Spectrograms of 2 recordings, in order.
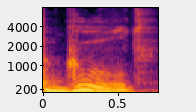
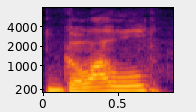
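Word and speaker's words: Goa'uld: he did say a Gould which is a character from the Stargate sg1 it's obviously pronounced goald but he did say a Gould and I can't unhear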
